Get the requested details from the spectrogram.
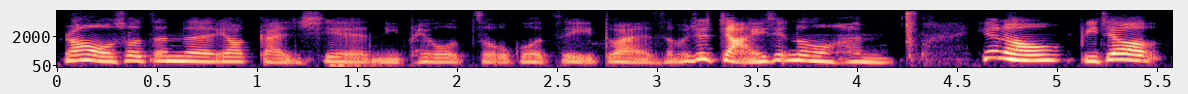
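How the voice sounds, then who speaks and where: A woman's voice: mid-range voice, brisk, creaky, dry recording. A middle-aged woman, a radio guest, talking candidly and with animation about marriage, dropping in English phrases. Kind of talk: casual radio interview.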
